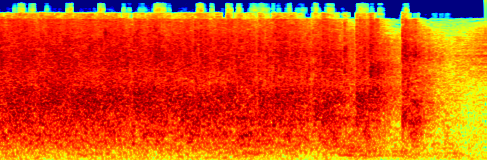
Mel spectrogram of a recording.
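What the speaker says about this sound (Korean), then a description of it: "다시 한번 큰 박수 한번 해주시기 바랍니다." A church congregation applauds loudly in a dense, sustained burst of clapping that fills the room, then thins and fades toward the end.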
